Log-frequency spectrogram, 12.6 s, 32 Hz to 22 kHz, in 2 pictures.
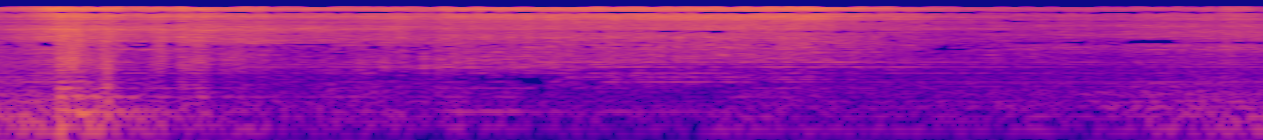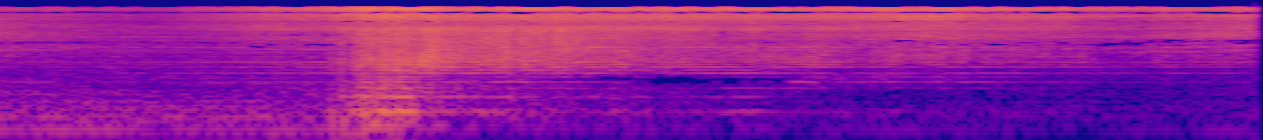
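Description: Handheld 300 W pulsed fiber laser cleaning head firing on a coated metal plate at 50% power: a dense, rapid crackle as the coating is ablated. It swells louder about half a second in and again about eight seconds in.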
